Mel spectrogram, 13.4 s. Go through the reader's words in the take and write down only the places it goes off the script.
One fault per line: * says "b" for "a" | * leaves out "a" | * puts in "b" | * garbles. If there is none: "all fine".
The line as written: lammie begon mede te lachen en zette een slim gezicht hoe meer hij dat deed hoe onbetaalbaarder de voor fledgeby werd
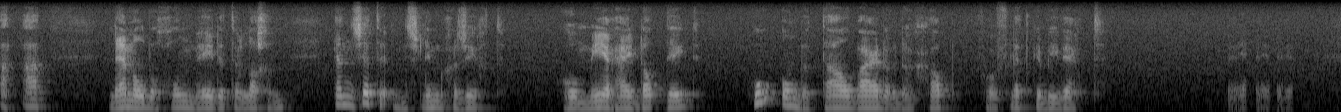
* puts in "grap"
